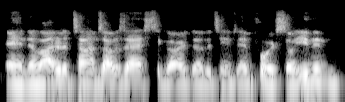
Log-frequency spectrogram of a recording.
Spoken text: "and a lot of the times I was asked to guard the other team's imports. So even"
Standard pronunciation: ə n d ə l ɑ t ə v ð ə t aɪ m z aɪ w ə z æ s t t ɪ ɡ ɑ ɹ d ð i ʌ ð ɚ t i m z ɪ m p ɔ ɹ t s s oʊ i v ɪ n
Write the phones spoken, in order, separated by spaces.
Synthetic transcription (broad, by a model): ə n ə l ɑ t ə v ð ə t aɪ m z aɪ w ə z æ s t t ɪ ɡ ɑ ɹ d ð i ʌ ð ɚ t i m z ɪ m p ɔ ɹ t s s oʊ i v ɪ n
